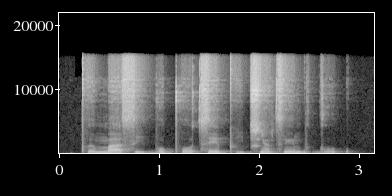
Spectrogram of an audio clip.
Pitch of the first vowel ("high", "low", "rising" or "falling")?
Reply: low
